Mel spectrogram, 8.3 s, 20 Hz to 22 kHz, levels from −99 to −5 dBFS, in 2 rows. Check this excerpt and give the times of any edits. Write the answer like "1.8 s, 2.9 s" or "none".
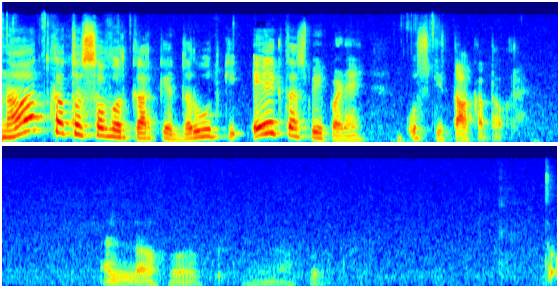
none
